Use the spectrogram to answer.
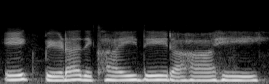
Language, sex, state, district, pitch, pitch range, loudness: Hindi, female, Madhya Pradesh, Bhopal, 195 Hz, 190-205 Hz, -12 LUFS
